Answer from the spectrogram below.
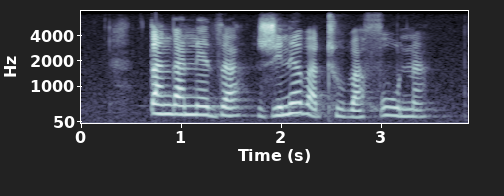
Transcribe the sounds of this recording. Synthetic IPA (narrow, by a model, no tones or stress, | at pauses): t̪ʼaŋɡanɛd͡zazʷinɛβatʰuβafuːna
